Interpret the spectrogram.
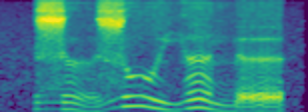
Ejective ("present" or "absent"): absent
